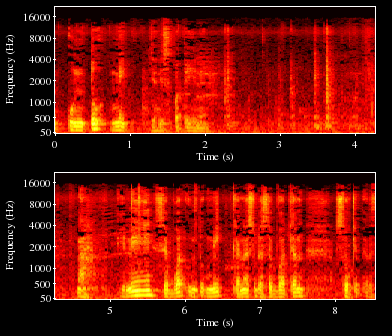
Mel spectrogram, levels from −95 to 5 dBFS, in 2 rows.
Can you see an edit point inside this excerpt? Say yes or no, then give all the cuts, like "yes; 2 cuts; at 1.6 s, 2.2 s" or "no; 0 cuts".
no; 0 cuts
